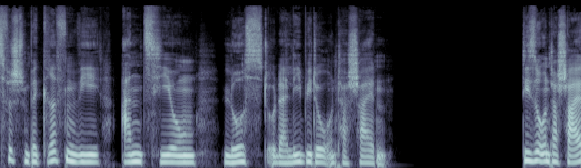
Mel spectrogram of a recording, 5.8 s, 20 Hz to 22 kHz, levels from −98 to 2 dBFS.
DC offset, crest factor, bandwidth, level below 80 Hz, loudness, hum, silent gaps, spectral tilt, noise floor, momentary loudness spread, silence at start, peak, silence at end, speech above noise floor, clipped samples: under 0.1%; 18 dB; 19 kHz; -56 dBFS; -21 LUFS; none; 4.14-5.22 s; -4.5 dB/octave; under -90 dBFS; 6 LU; 0 s; -4 dBFS; 0 s; over 70 dB; under 0.1%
